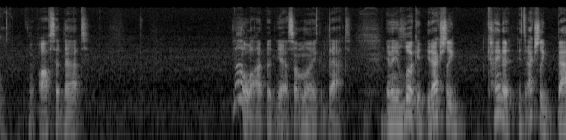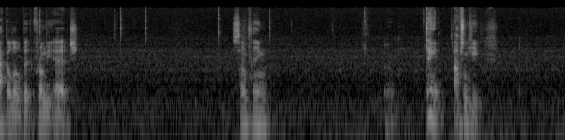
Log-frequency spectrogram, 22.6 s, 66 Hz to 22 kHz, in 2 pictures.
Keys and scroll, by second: 6.9 l, 14.0 e, 16.3 p.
